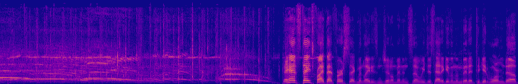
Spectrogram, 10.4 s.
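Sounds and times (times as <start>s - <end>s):
live crowd cheering and whooping: 0.0s - 5.5s
scattered clapping: 0.0s - 6.2s
speech: 5.6s - 10.3s.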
